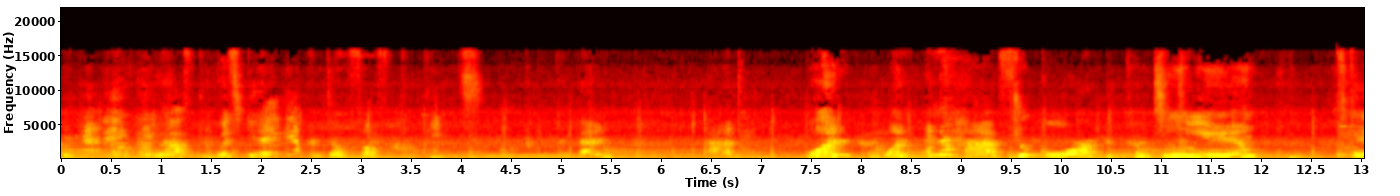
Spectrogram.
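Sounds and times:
background music with held tones: 0.0s - 13.0s.

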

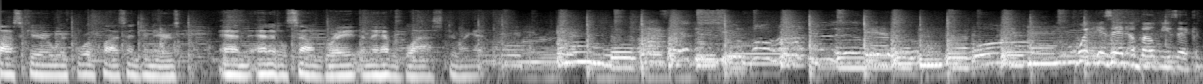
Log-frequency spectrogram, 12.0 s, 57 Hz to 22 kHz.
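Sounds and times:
rock band playing: 0.0s - 12.0s
woman singing: 5.6s - 12.0s.

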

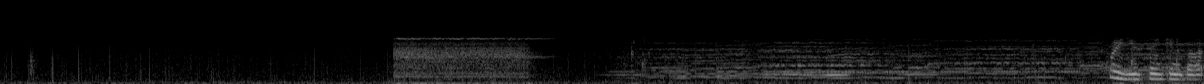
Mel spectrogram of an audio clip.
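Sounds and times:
old telephone bell ringing: 4.0s - 5.6s.

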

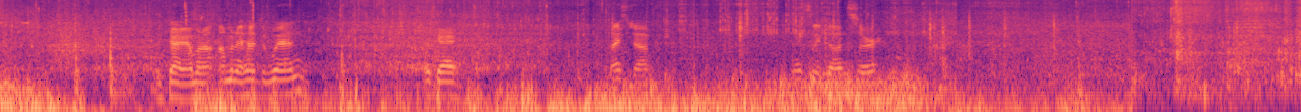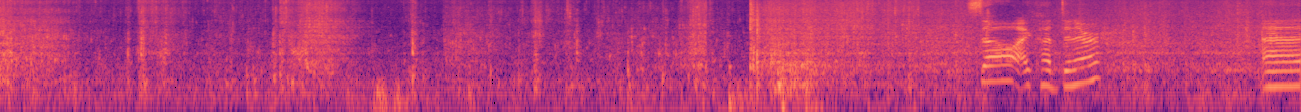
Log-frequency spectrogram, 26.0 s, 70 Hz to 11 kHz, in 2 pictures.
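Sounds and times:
wind on microphone: 0.0s - 11.4s, 16.6s - 17.2s
water rushing and splashing along hulls: 0.0s - 26.0s.

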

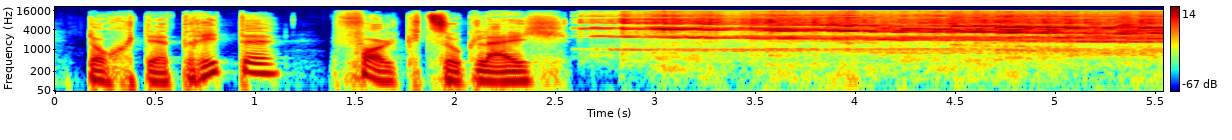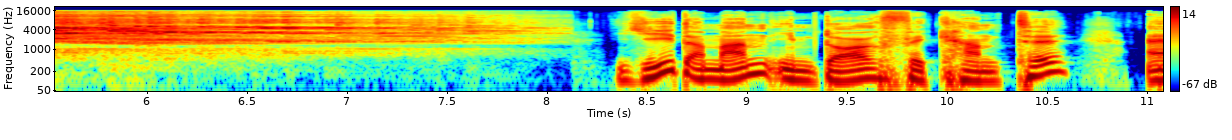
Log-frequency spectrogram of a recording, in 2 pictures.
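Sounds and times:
high tones gliding downward: 2.6s - 8.2s.

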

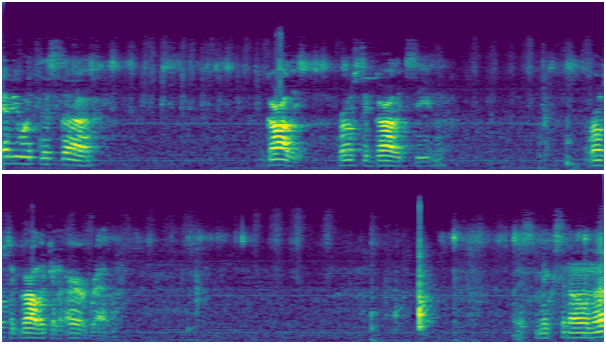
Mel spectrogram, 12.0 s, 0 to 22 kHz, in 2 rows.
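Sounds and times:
seasoning shaker shaking: 0.0s - 9.6s, 10.4s - 12.0s.

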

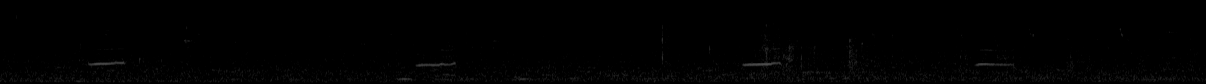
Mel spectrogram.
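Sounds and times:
thin whistle-like animal call: 0.8s - 1.3s, 7.4s - 7.8s.

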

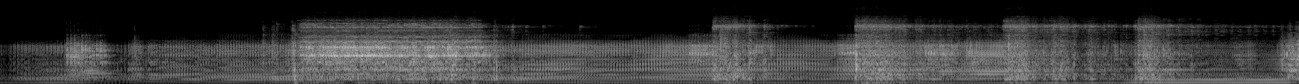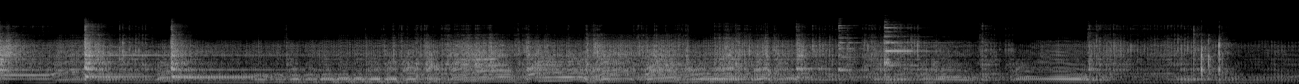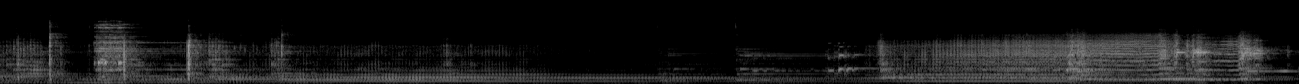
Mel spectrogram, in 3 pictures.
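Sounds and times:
distorted guitar drone: 0.0s - 32.9s, 34.3s - 38.9s.

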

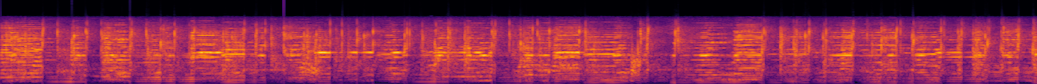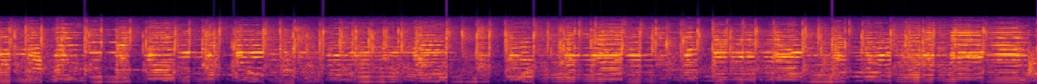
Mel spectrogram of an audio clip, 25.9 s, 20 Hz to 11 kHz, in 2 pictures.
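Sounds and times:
accordion dance tune: 0.0s - 25.9s
clogs tapping on wooden floor: 0.5s - 8.6s, 9.5s - 25.9s.

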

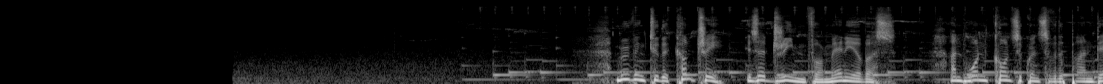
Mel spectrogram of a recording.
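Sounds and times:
faint background noise: 2.4s - 11.0s
soft music with bell-like mallet notes: 4.6s - 11.0s.

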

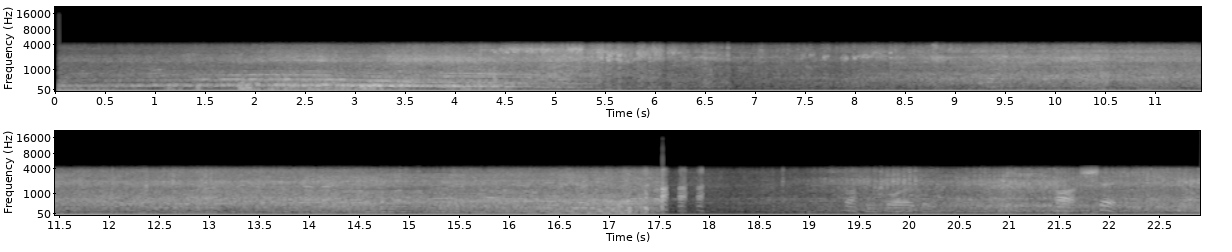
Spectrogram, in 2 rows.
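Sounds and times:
kart engines passing: 0.1s - 22.9s.

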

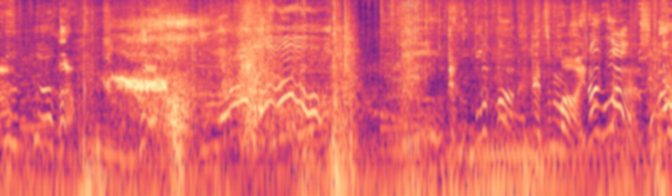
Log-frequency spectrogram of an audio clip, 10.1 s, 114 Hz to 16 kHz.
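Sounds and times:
cartoon motorcycle engine revving: 0.1s - 10.0s
tyre screech: 1.5s - 4.6s.

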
